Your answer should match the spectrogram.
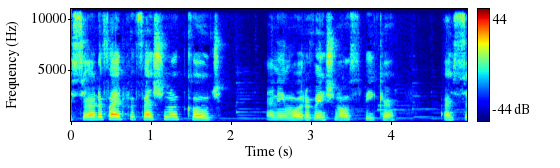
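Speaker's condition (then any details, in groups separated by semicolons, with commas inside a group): Cerebral palsy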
